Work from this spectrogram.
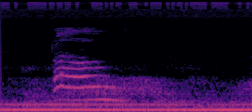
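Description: A single clear meow from a house cat, rising then falling over about half a second, close by against a steady low hum with no talking.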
